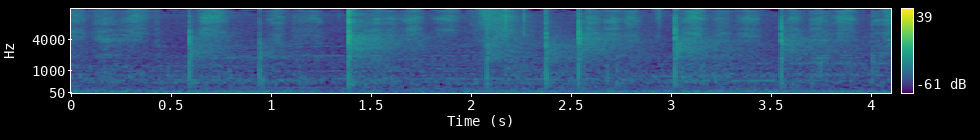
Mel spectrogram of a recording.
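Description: Chalk writing on a chalkboard: faint, irregular taps and scratches of the chalk stick as a word is written.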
